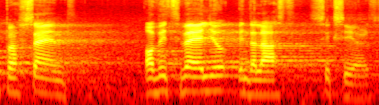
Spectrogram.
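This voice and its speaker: A man with an Italian accent speaks fairly slowly at a fairly high pitch, with ordinary pitch variation. The room echo is audible, and there is noticeable background noise. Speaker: energy company executive. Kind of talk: conference keynote.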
